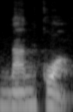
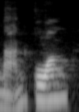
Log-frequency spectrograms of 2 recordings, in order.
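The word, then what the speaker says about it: Nanguang: are our company is by the name of nan guang okay so in chinese it's called nan guang right so some of you might pronounce it that's nan guang okay so we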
